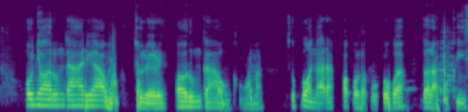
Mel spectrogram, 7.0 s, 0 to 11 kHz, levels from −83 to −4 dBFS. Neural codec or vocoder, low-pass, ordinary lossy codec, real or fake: codec, 44.1 kHz, 3.4 kbps, Pupu-Codec; 9.9 kHz; none; fake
